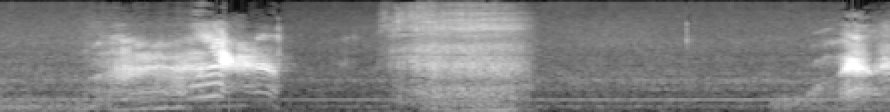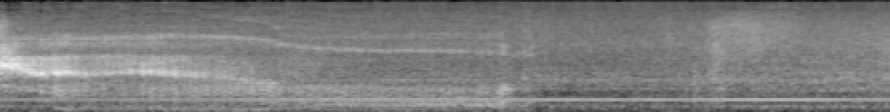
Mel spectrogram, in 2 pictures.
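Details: Domestic cat caterwauling indoors: two loud, harsh yowls that rise and then trail into long falling wails, with quieter breathy sounds between and a steady electrical hum in the background.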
